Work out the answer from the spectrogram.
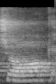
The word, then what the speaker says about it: chalk: If L comes between A and K, L is silent. Walk, talk, chalk, etc.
